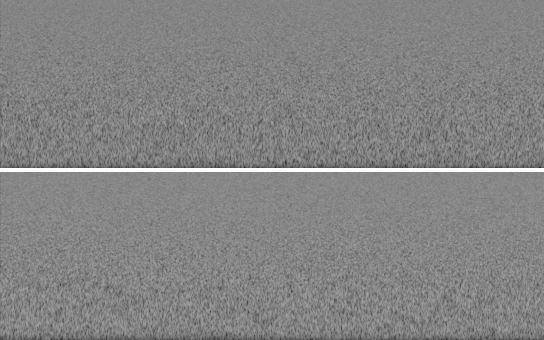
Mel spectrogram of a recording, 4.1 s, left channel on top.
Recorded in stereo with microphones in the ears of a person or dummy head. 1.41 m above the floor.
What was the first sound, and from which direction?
Only background noise.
